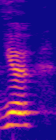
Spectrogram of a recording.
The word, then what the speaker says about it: yeux: Rather than an X or X or anything like that, you do not pronounce that X at all. So it would be heureux, cheveux, and yeux.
